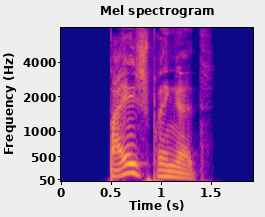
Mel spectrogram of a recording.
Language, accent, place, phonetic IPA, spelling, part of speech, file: German, Germany, Berlin, [ˈbaɪ̯ˌʃpʁɪŋət], beispringet, verb, De-beispringet.ogg
- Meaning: second-person plural dependent subjunctive I of beispringen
